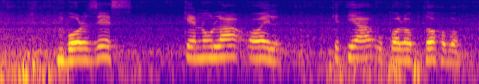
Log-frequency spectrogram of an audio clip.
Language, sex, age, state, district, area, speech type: Assamese, male, 18-30, Assam, Nalbari, rural, read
